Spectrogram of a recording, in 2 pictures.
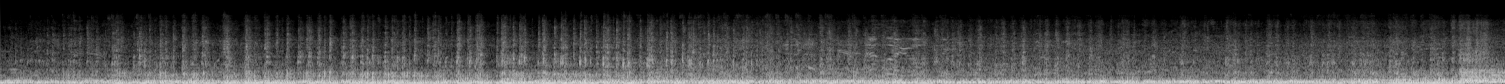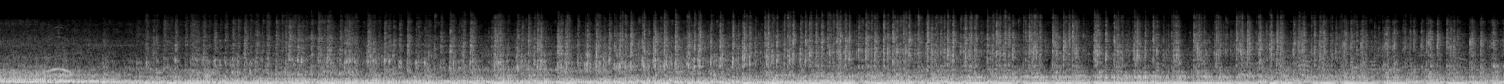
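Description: A car engine idling steadily, low-pitched, with people talking in the background.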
